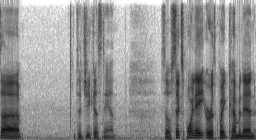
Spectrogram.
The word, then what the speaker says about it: Tajikistan: takika Stan tajika stand I believe it's uh Tajikistan so 6.8 earthquake coming in earlier this afternoon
